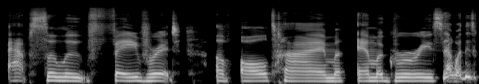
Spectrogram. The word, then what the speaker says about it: amigurumi: Say it again. Amigurumi. And listen, y'all, I was calling it amigurumi. Okay. And she kept saying that it's not right, that these have way more syllables than I am giving it. So it's not a roomy groomy. What is it again?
